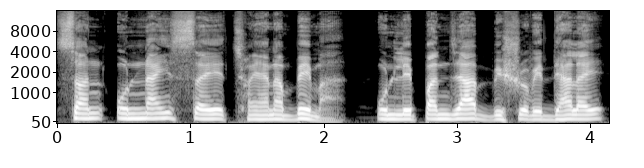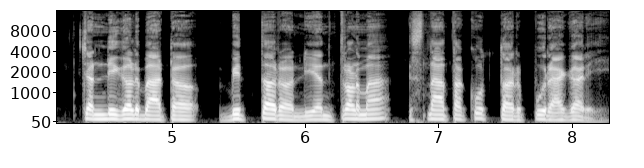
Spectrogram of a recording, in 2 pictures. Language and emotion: Nepali, neutral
